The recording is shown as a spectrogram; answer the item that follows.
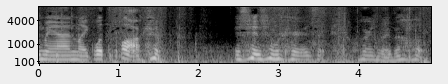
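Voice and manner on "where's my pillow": ordinary talk, nothing marked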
